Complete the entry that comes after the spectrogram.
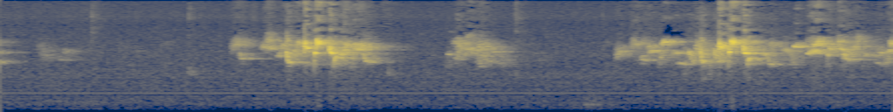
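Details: Red-whiskered bulbul singing a sweet phrasing style for teaching young birds: quiet notes, then two strong bursts of rich, slurred warbling separated by a short soft phrase and silence.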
